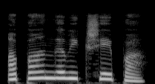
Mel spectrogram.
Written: ಅಪಾಂಗವಿಕ್ಷೇಪ

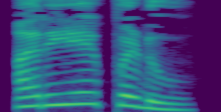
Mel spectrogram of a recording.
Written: ಅರಿಯೆಪಡು

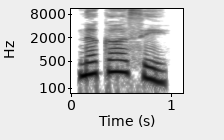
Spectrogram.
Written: ನಿಕಸ

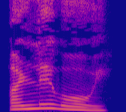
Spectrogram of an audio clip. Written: ಅಳ್ಳೆವೊಯ್

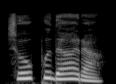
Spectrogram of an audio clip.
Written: ಚೋಪುದಾರ

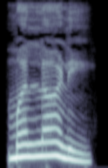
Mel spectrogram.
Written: ಮಲ್ಲಲಿ

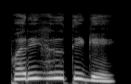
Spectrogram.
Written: ಪರಿಹೃತಿಗೆಯ್

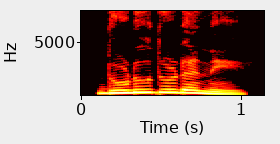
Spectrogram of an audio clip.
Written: ದುಡುದುಡನೆ

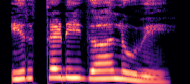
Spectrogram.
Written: ಇರ್ತಡಿಗಾಲುವೆ

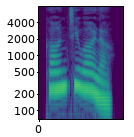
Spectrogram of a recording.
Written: ಕಂಚಿವಾಳ

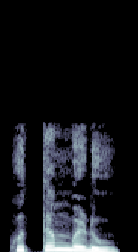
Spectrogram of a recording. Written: ಕುತ್ತಂಬಡು

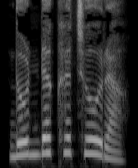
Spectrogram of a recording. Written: ದೊಡ್ಡಖಚೋರ

